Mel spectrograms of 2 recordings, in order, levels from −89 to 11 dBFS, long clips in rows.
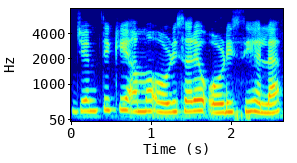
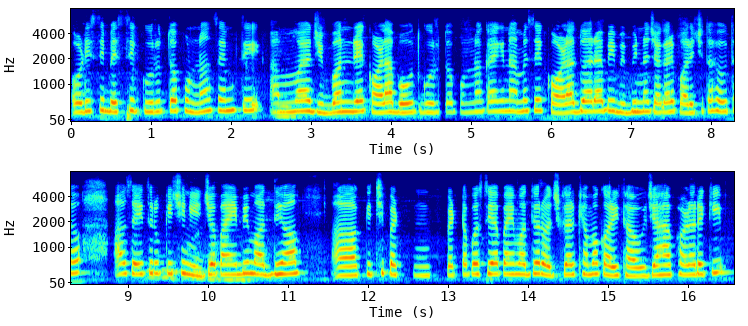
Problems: constant background noise, background conversations at intervals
